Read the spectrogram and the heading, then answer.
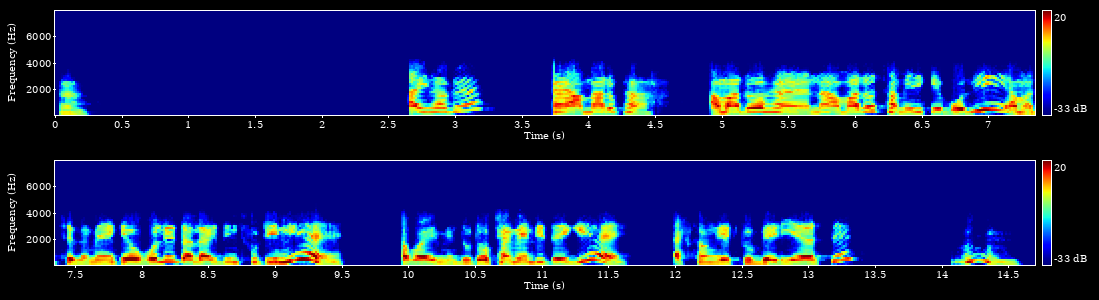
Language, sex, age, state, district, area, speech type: Bengali, female, 60+, West Bengal, Paschim Medinipur, rural, conversation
